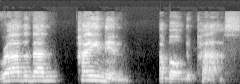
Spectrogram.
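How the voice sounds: A man's slow speech with ordinary pitch variation.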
